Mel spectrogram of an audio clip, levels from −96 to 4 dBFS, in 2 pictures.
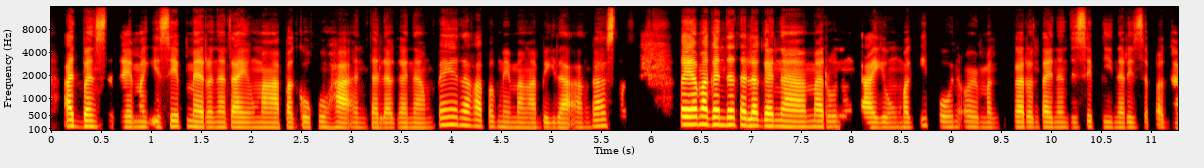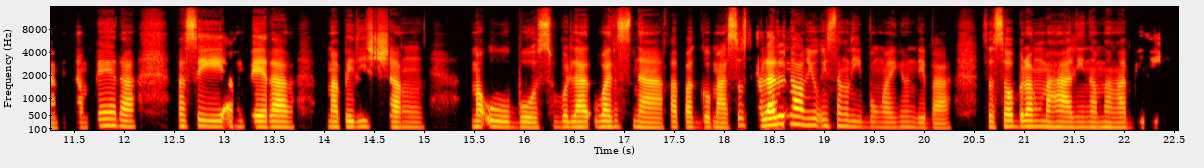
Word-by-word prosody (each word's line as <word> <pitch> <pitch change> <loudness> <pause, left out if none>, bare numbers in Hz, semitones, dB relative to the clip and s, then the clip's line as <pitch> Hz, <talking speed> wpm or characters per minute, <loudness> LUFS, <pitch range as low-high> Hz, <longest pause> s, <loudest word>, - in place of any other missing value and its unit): advance 170 -2 +4
na - - -14
tayong 155 0 -1
mag-isip 160 +2 0
meron 150 -3 +1
na 150 - -1
tayong 145 -1 0
mga 145 -1 +1
pagkukuhaan 145 0 -2
talaga 140 0 -3
ng 135 0 -6
pera 215 -1 -1
kapag 165 -3 -3
may 150 -1 -7
mga 140 -1 -4
biglaang 140 0 -4
gastos. 185 +1 +1 0.5
Kaya 225 0 +11
maganda 220 -2 +5
talaga 195 -3 +4
na 165 -2 +3
marunong 155 -1 -4
tayong 145 0 -1
mag-ipon 155 0 -8
or 155 -1 -5
magkaroon 150 +1 -4
tayo 150 -1 +2
ng 145 - -7
disiplina 145 0 -2
rin 145 -1 -6
sa - - -1
paggamit 140 -1 -7
ng 145 -1 -8
pera 190 -3 -1 0.5
kasi 170 -1 +4
ang 165 0 -5
pera 160 -1 +4 0.4
mabilis 160 +1 0
siyang 150 -1 0 0.5
maubos. 150 -3 0
Wala 155 0 +1
once 165 +1 +2
na 145 -2 +1
kapag 150 -2 -4
gumastos 145 +6 +2
ka 180 - -2
lalo 205 +3 +9
na 235 -2 +5
kung 205 -1 -4
yung 180 - -6
1,000 165 -5 -5
ngayon, 150 +1 -9
di 140 - -8
ba, 130 -1 -5 0.3
sa 160 - -6
sobrang 170 +1 +3
mahalin 150 -1 -1
ng 145 - -6
mga 145 -1 -4
bilihin 305 - -14
155 Hz, 160 wpm, -25 LUFS, 145-170 Hz, 0.5 s, Kaya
